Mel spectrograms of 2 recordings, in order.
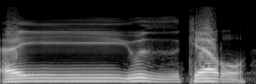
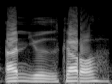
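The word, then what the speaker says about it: أن يذكر: Maka jangan sampai kita membacanya an yudkaroh tapi dia ayyu nunnya dianggap tidak ada.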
